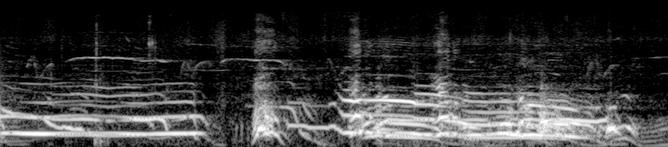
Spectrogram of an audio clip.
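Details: Hounds howling: long, drawn-out tonal howls that hold steady and then bend downward, followed after a short break by several overlapping wavering howls from more than one dog.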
